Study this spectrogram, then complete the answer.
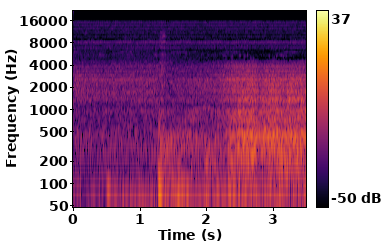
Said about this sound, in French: Allumage Vulcan. Allumage EAP, décollage.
